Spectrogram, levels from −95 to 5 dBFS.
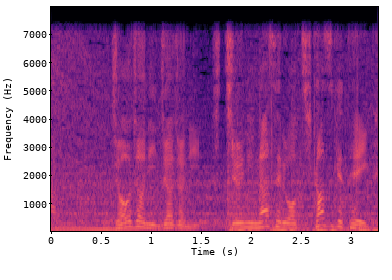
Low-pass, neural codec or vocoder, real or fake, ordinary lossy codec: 7.2 kHz; none; real; none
